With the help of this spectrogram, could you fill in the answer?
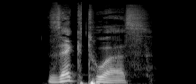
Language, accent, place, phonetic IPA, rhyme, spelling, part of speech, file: German, Germany, Berlin, [ˈzɛktoːɐ̯s], -ɛktoːɐ̯s, Sektors, noun, De-Sektors.ogg
- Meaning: genitive singular of Sektor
